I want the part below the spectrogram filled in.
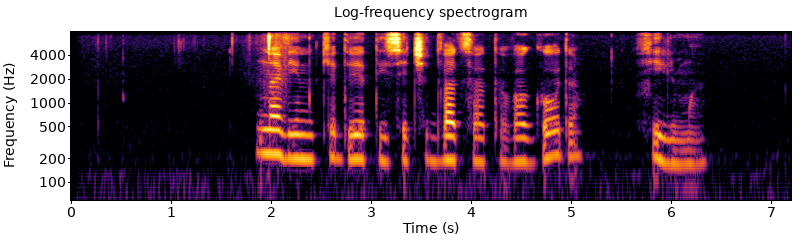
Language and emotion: Russian, neutral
